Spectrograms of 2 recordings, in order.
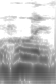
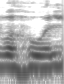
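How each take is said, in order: First: The word begins with an h sound. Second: The word begins with a w sound. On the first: The speaker calls it right. "होल पढ़ेंगे" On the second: The speaker calls it wrong. "हम इसको वो होल नहीं पढ़ेंगे"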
